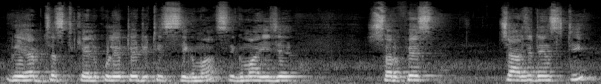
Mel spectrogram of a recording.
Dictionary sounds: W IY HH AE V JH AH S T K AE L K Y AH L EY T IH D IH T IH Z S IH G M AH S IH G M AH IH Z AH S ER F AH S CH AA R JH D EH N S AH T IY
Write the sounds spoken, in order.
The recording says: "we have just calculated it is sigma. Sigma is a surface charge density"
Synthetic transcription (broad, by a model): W IY HH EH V JH AH S T K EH L K Y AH L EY T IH D IH T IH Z S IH G M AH S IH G M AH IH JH AH S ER P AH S CH AA R JH D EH N S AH T IY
